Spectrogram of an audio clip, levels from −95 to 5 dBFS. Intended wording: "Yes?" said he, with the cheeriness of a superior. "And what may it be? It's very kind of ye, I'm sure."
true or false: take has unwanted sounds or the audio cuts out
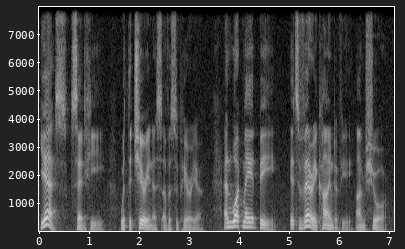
false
